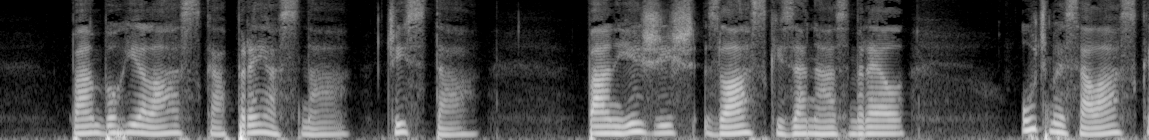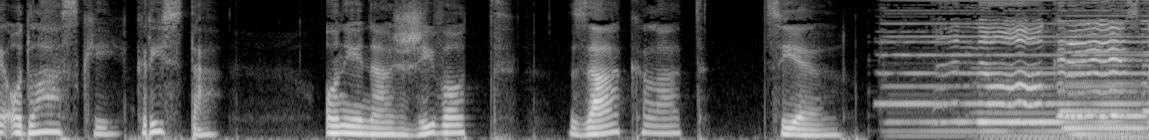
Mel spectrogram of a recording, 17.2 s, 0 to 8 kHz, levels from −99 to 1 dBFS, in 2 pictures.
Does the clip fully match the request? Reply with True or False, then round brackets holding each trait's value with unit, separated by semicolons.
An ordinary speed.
False (85 wpm)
